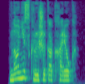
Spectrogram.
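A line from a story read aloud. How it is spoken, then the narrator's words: Grumbling ferret. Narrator (Russian): пробурчал хорек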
